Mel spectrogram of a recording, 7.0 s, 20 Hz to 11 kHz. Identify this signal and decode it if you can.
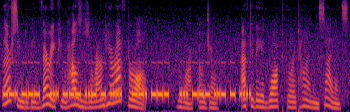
Morse code, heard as a keyed tone, machine-sent, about 38 wpm, 540 Hz, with speech in English. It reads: GO SOUTH GO SOUTH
